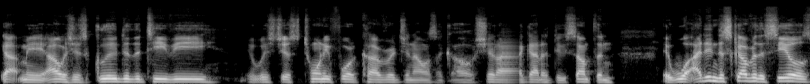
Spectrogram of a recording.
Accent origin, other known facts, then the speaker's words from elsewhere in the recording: Colorado Springs, Colorado, United States; moved away; growing up in Colorado Springs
